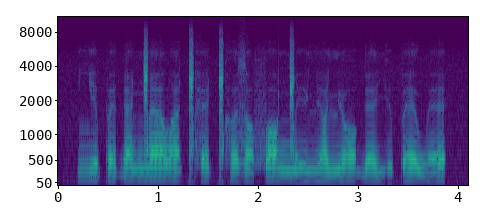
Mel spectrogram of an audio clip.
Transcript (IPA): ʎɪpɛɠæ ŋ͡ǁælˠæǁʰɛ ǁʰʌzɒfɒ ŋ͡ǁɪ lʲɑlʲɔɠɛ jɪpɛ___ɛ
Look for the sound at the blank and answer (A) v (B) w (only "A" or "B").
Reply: B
